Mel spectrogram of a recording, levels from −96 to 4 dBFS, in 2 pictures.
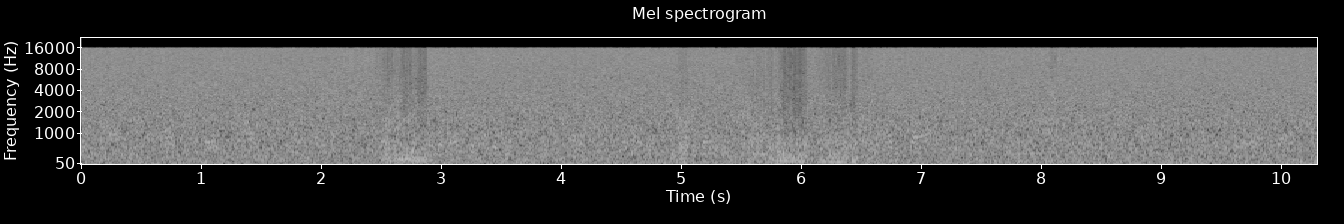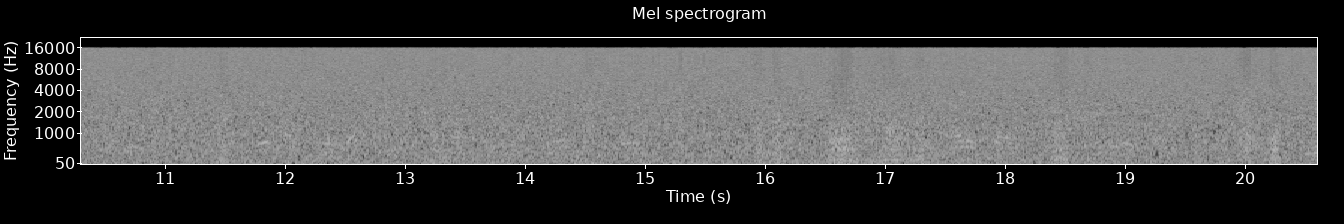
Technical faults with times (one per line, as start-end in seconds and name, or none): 0.00-20.60 wrong sample width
